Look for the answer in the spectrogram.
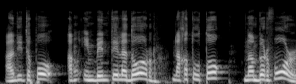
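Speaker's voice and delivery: on-air parody of a news anchor, loud and punchy; Mike Enriquez impression. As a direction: ham up a newsman's dramatic report. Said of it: "impression, di ba".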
